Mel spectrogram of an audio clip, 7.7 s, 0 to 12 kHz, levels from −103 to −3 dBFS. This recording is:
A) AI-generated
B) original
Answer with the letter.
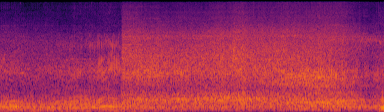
B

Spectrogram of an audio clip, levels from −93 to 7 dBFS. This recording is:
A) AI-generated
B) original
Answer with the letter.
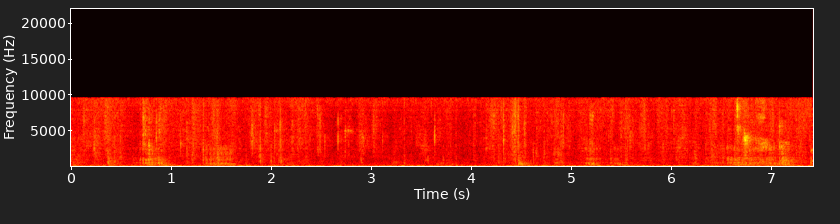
A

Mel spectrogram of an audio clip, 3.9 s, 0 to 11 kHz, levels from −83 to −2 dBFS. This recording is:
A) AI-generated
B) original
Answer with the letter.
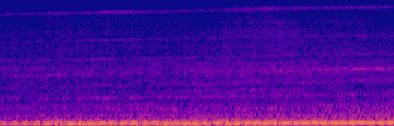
A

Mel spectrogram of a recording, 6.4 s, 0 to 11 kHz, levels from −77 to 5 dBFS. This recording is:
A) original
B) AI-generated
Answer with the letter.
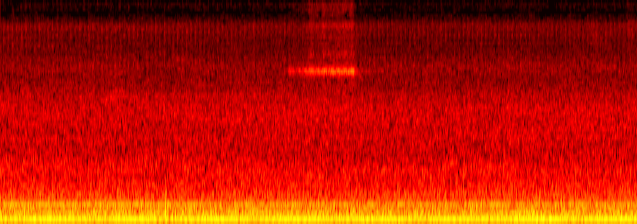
A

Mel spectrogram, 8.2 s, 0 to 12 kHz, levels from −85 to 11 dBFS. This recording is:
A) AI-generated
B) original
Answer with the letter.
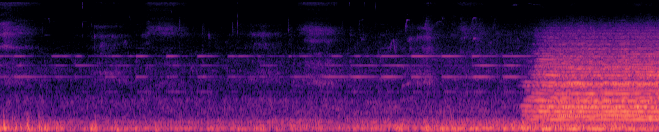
B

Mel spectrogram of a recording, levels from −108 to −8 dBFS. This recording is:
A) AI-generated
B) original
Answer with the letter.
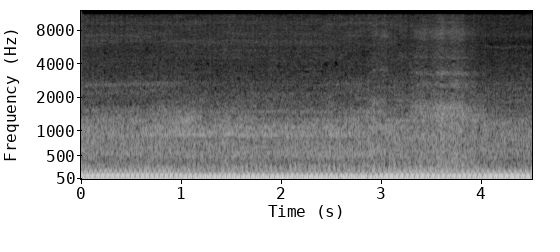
B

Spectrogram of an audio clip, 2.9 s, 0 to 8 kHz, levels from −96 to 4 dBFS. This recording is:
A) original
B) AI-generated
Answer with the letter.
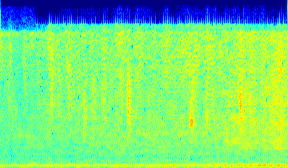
B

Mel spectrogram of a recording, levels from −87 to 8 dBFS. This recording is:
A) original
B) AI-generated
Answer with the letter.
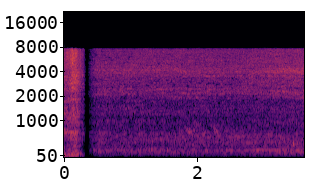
A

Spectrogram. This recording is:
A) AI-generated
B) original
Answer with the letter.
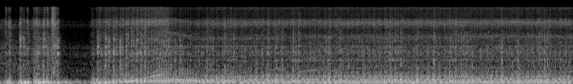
B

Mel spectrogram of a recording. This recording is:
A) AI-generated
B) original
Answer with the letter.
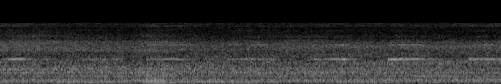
A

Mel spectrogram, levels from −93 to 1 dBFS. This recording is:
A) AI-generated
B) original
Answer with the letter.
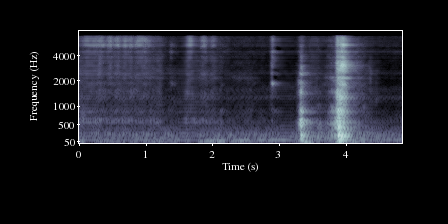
A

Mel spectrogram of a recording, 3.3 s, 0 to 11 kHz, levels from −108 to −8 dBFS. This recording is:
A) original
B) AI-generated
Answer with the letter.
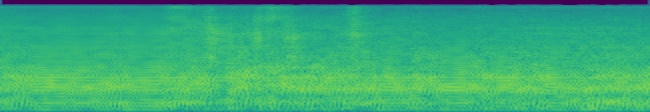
B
